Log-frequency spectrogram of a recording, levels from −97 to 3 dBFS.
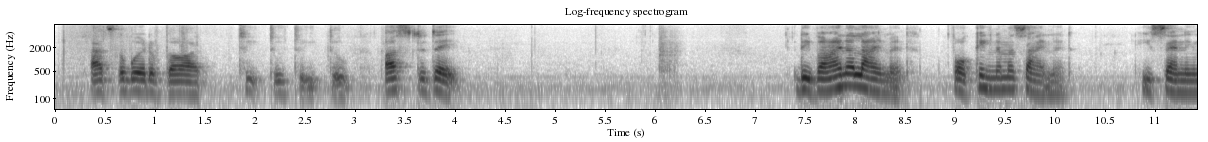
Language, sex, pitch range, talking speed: English, female, 175-225 Hz, 95 wpm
